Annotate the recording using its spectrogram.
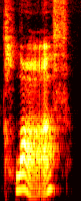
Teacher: in the word cloth, ah, we actually have an ah vowel. So it's rounded, but it's not an O.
